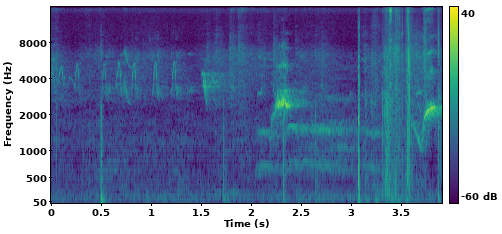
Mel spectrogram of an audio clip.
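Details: Asian pied starling, known locally as jalak suren; a mix of squeaky whistles, a rising-falling slurred note, short scratchy clicks and sharp knocks, with high thin warbled notes at the start.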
